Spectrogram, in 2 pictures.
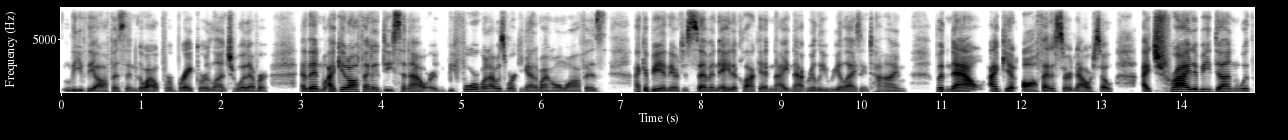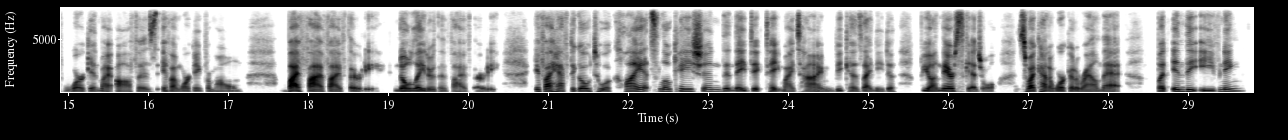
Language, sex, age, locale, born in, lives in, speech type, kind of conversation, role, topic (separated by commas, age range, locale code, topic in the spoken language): English, female, 60-64, en-US, United States, United States, conversation, podcast, guest, What helps you maintain a healthy balance between your job and your personal life?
